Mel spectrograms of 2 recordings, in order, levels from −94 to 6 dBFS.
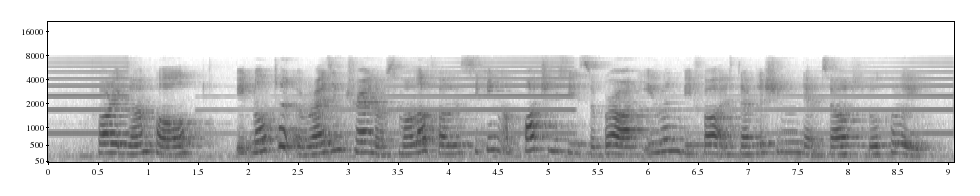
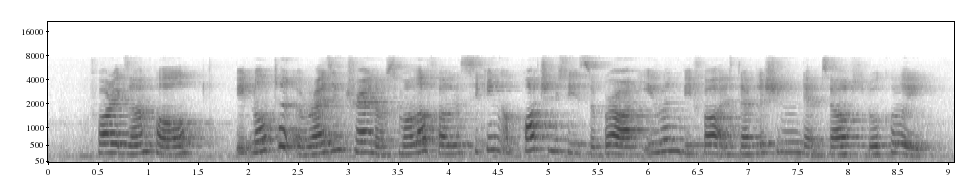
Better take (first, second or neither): second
